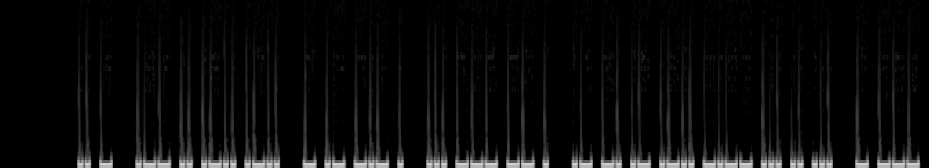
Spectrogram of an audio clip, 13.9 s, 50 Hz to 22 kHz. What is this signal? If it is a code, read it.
Morse code, heard as a keyed tone, about 22 wpm, 700 Hz. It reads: IT WILL TAKE SOME ANALYSIS TO
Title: Sentences from Top 1000 Words - Review Part 5 - 22wpm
